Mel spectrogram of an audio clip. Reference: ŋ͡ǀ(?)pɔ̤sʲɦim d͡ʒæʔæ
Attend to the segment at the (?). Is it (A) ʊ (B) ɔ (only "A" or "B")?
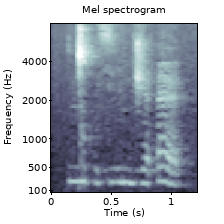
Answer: A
